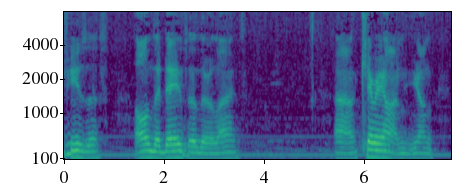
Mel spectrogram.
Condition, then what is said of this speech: ALS (motor neuron disease). You can hear my, that takes muscle to talk.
